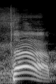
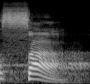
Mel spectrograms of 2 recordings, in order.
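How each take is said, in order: First: The consonant is a soft 'th' sound. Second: The consonant is a plain hissing 's' sound. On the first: The speaker calls it right. "Maka harus terucap benar" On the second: The speaker calls it wrong. "bukan sa"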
